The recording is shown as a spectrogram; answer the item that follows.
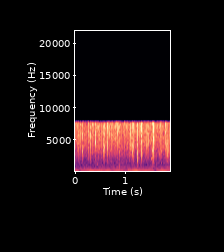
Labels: {"label": "biophony, midshipman", "recorder": "SoundTrap 500"}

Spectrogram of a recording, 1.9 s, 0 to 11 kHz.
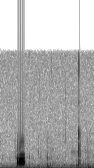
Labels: {"label": "biophony, knock croak", "recorder": "SoundTrap 300"}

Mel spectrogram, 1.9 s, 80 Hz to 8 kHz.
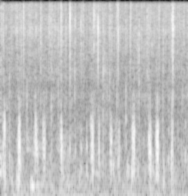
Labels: {"label": "biophony, grazing", "recorder": "SoundTrap 600 or HydroMoth"}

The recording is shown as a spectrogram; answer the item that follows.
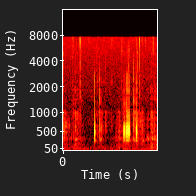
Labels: {"label": "biophony, knock croak", "recorder": "SoundTrap 300"}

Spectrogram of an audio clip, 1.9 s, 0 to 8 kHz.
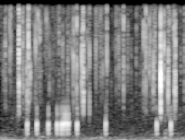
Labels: {"label": "biophony, knock croak", "recorder": "SoundTrap 300"}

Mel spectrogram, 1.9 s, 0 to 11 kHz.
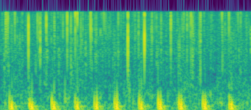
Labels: {"label": "biophony", "recorder": "SoundTrap 300"}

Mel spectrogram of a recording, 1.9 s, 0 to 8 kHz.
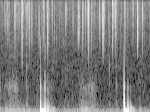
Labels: {"label": "biophony, double pulse", "recorder": "SoundTrap 300"}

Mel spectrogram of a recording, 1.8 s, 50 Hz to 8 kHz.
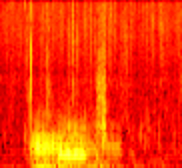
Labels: {"label": "biophony, growl", "recorder": "SoundTrap 600 or HydroMoth"}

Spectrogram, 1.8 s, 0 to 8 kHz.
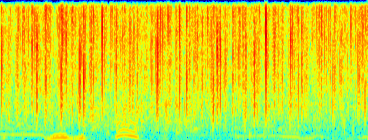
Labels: {"label": "biophony, cascading saw", "recorder": "SoundTrap 600 or HydroMoth"}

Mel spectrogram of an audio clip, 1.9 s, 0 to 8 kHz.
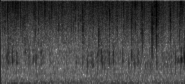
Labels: {"label": "biophony, damselfish", "recorder": "SoundTrap 500"}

